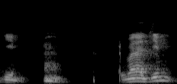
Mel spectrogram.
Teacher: Jim keluar dari tengah lidah ya menempel ke langit-langit atas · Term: huruf Jim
